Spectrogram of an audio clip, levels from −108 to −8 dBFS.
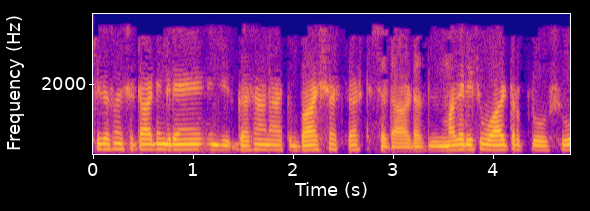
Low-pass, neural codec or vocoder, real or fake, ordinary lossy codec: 3.6 kHz; none; real; MP3, 24 kbps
